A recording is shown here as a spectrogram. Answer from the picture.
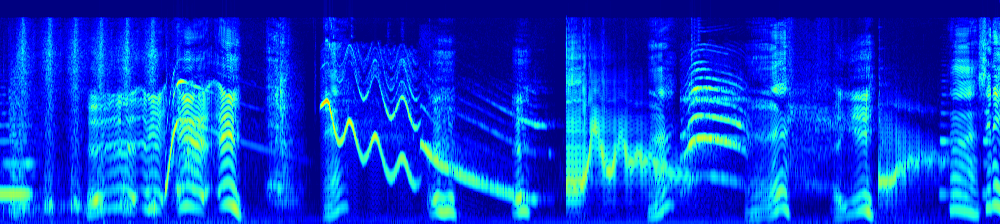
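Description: Cartoon sound effects for a thrown grappling-hook rope: a run of wobbling, springy pitched tones and a whistle that slides steadily down in pitch from about three to five and a half seconds in, as the hook falls back.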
